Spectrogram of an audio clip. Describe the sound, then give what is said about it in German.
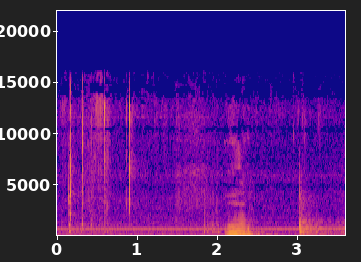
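Someone takes a quick sip of water: faint clinks of handling, a short gulp with a voiced, throaty swallow, then a soft exhale afterward. “Ich muss mal wieder einen Schluck Wasser nehmen, das macht mich so irre.”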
